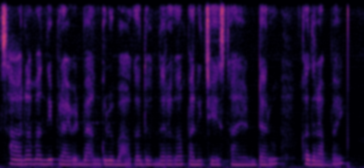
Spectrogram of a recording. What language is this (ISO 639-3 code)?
tel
